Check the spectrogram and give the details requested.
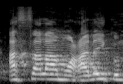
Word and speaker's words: আসসালামু আলাইকুম: সবাই বলি আসসালামু আলাইকুম এই বিশুদ্ধভাবে হামজা উচ্চারণ সহ আসসালামু আলাইকুম বলে সালামটা দিলে 10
